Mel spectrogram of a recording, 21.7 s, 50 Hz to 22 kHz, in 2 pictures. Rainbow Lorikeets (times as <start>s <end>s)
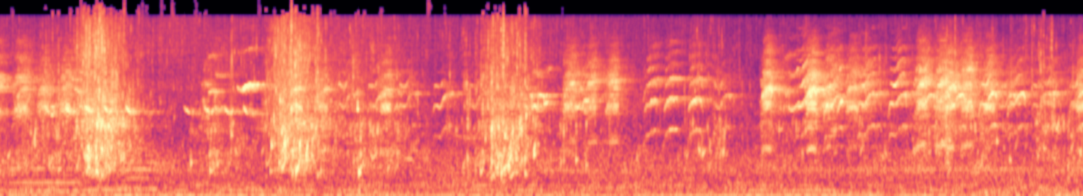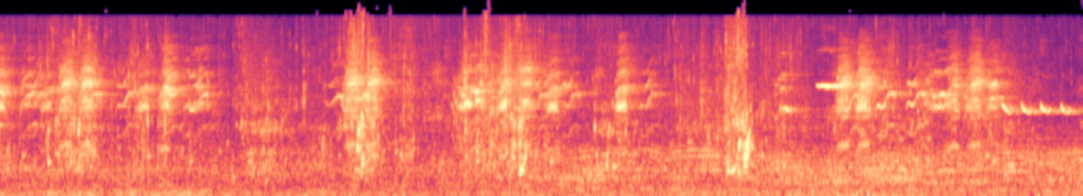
0.0s 13.0s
